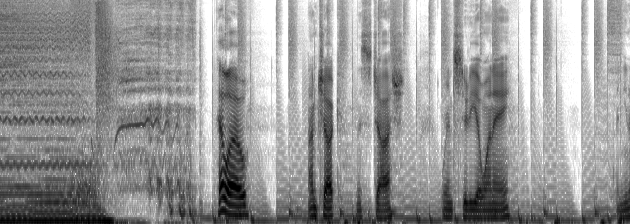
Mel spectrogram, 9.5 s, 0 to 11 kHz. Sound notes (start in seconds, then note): 1.4 whip cracks; 1.6 horse whinnies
